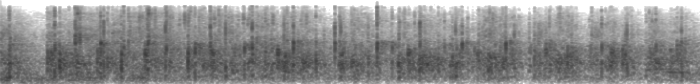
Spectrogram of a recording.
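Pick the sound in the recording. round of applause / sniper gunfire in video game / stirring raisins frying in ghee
round of applause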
